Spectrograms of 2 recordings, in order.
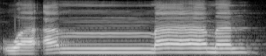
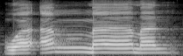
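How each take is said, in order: First: The doubled m is held with a long nasal hum. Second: The doubled m is short with little nasal hum. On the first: The speaker calls it right. "didengungkan sepanjang dua harokat" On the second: The speaker calls it wrong. "tidak boleh"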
